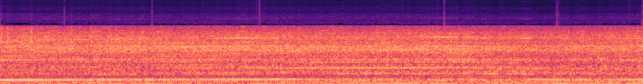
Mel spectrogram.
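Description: Honda Civic VTi rally car's four-cylinder engine pulling at a steady pitch, heard loud from inside the cabin over a constant rush of road noise, with a short break in the engine note about five seconds in.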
